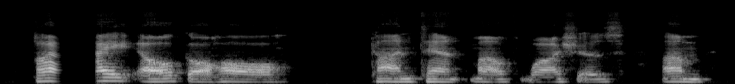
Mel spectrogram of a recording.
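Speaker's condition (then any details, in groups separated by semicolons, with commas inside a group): Primary lateral sclerosis, bulbar onset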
